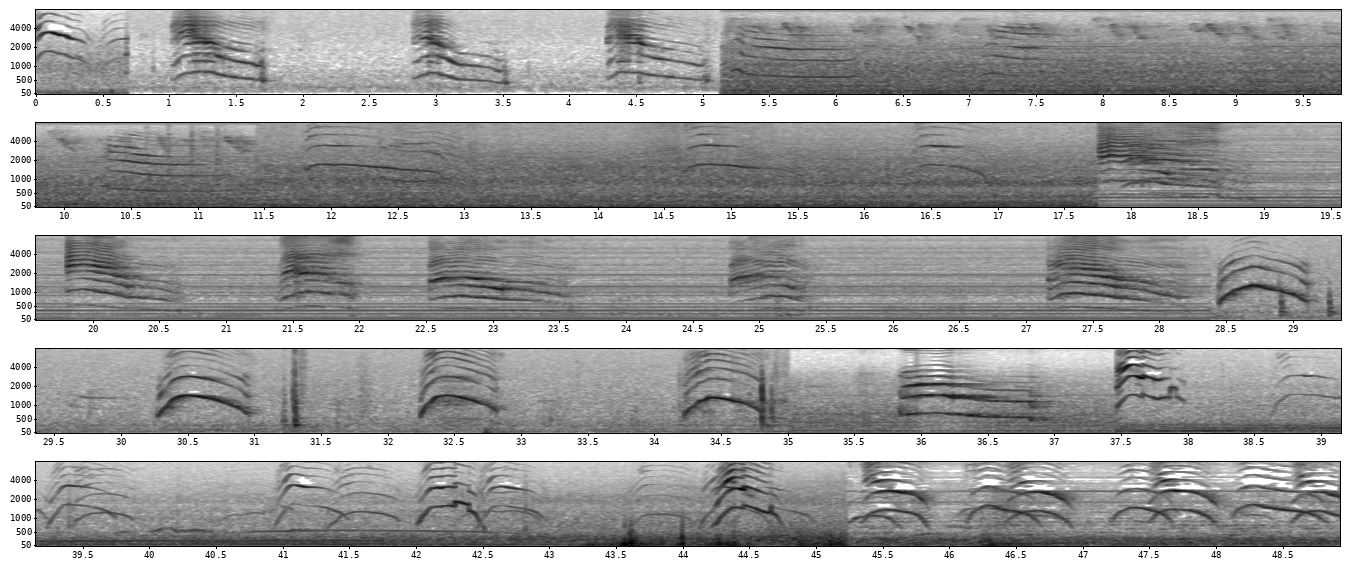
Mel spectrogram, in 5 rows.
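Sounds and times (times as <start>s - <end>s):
kittens mewing: 4.4s - 8.4s, 10.2s - 15.5s, 16.4s - 17.0s, 34.2s - 38.0s, 38.6s - 48.9s.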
